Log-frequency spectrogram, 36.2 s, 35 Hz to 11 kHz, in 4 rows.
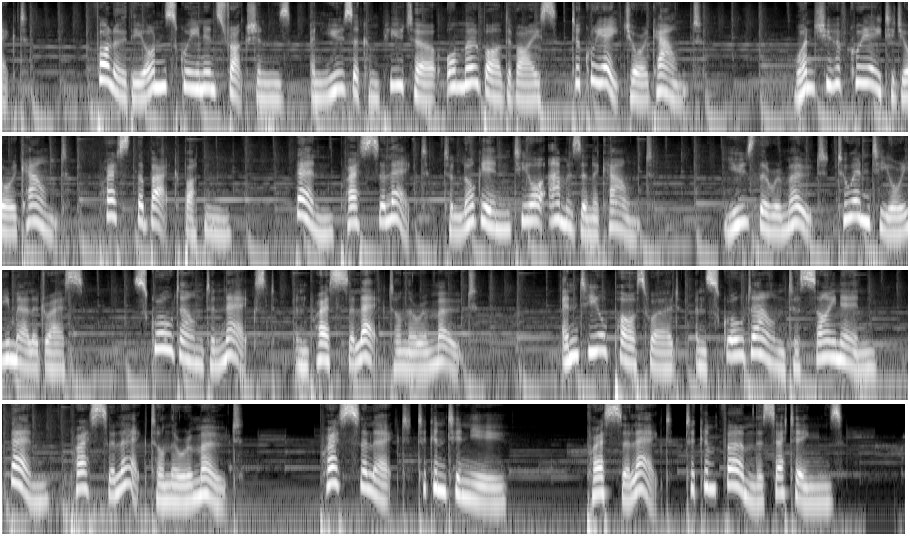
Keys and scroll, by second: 12.1 Return, 21.0 Return, 28.0 Return, 31.4 Return, 34.0 Return.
